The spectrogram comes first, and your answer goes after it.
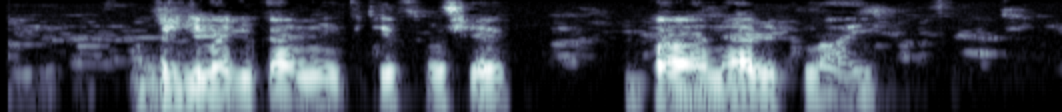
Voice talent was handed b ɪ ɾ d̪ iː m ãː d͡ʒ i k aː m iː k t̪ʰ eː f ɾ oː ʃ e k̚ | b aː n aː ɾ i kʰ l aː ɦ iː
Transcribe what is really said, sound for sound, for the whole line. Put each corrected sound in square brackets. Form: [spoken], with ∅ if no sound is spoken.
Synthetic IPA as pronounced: b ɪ ɾ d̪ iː m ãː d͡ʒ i k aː m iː k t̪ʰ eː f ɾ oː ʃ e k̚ | b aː n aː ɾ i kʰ l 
